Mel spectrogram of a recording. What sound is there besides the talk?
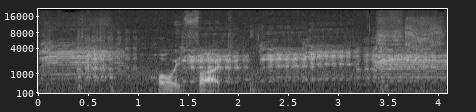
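sheep bleating in Minecraft video game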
